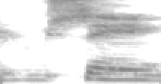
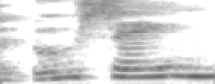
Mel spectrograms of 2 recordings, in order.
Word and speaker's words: Busan: But I am pronouncing it Train to Busan because why wouldn't you?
